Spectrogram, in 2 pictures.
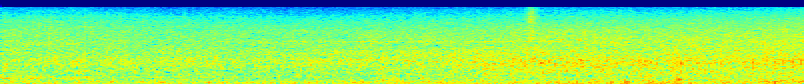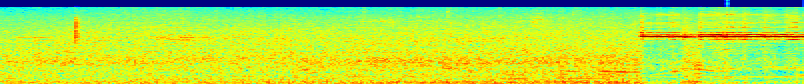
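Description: Road traffic noise from passing vehicles, swelling gradually as a vehicle draws nearer. Near the end a steady high-pitched tone starts up and holds.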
